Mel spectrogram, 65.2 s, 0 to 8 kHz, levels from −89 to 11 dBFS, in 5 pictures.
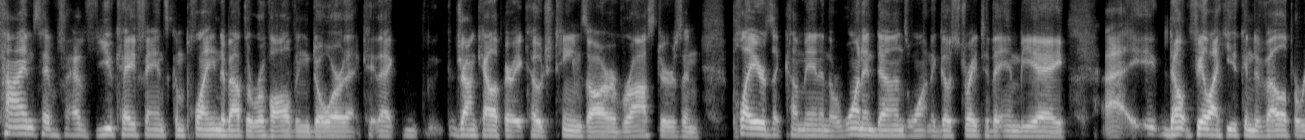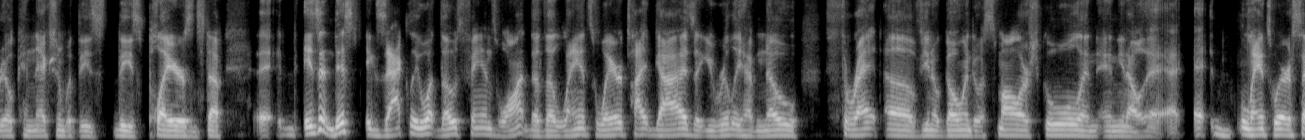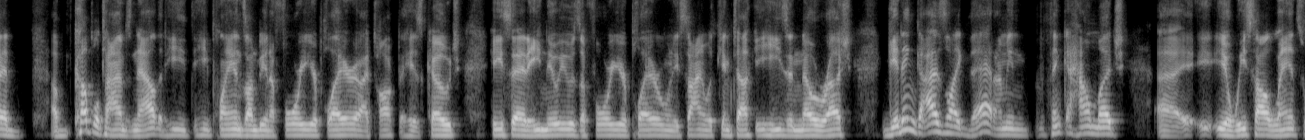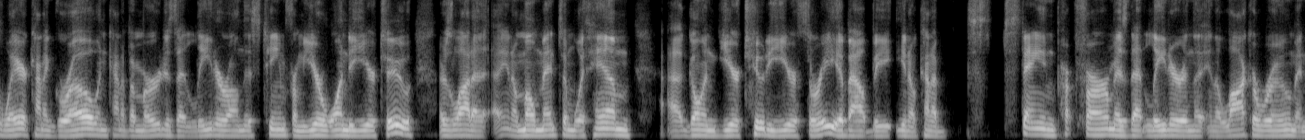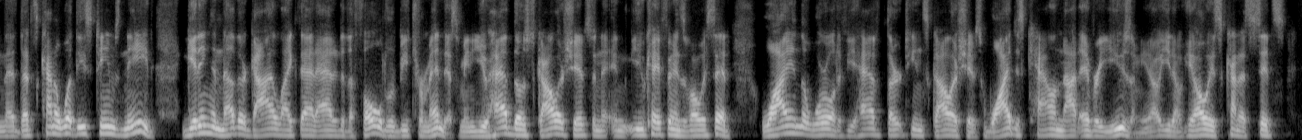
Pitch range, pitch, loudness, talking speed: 105-120 Hz, 115 Hz, -18 LUFS, 230 wpm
